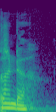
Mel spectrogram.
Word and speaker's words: Kanda: And of course, the fact that Priyanka Chaturvedi, and I think it's very good she's done that, has spoken against, what is his name, Kanda or Konda? The Haryana alleged rapist. – Kanda. – Kanda.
